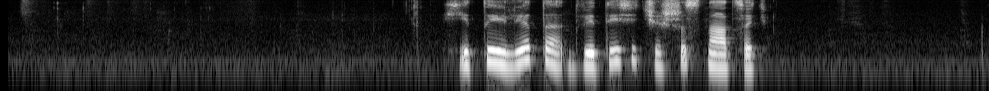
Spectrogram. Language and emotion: Russian, positive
